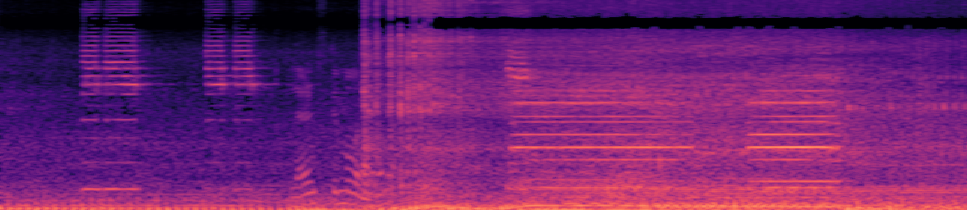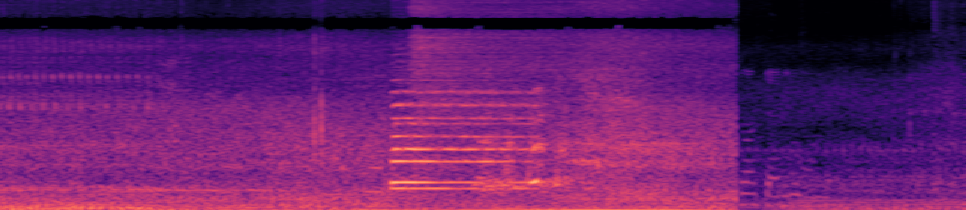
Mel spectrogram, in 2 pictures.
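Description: Riding noise from a motorbike in traffic: a steady low engine and road rumble, with a vehicle horn honking twice about four and six seconds in and a lower-pitched horn about eleven seconds in. The rumble cuts off abruptly near the end.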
